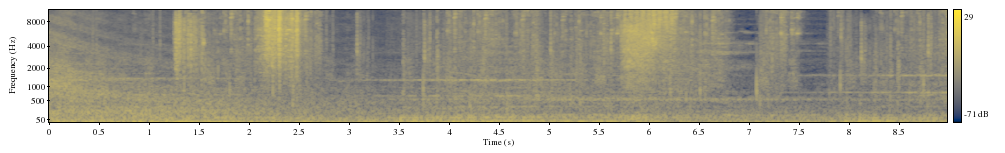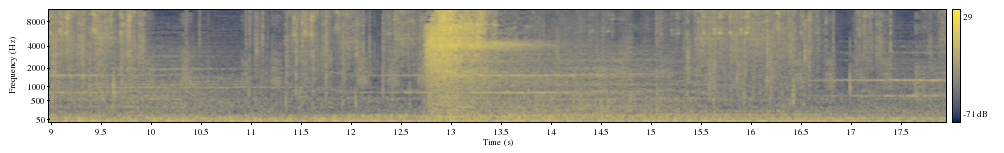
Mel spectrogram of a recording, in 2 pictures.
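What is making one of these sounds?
A dog's paws patter softly on a stone floor.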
